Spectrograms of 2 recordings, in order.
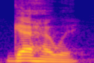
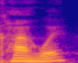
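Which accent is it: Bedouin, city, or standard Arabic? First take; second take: Bedouin; standard. First: It is said with a g, Bedouin style. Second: It is said with a k sound, standard Arabic.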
